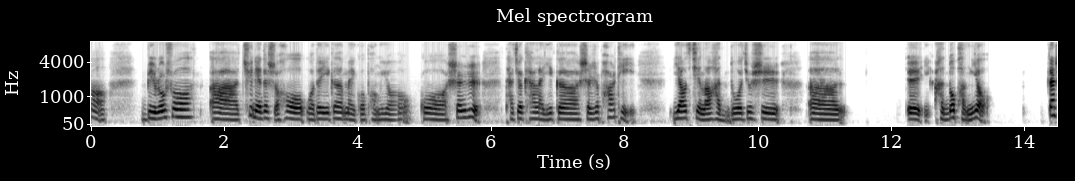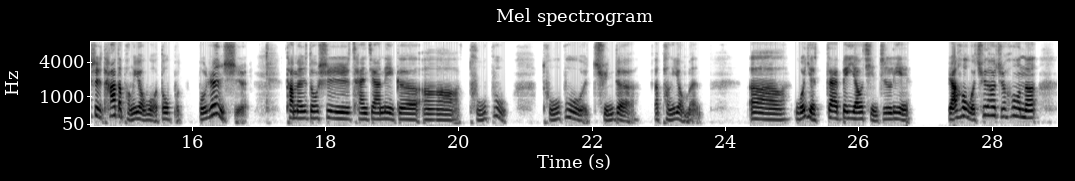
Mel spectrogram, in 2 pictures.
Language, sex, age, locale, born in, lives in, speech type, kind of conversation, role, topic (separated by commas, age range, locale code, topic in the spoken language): Chinese, female, 50-54, zh-CN, China, United States, conversation, advice, user, 在社交场合总是害怕被评判或被人注视，我该怎么办？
